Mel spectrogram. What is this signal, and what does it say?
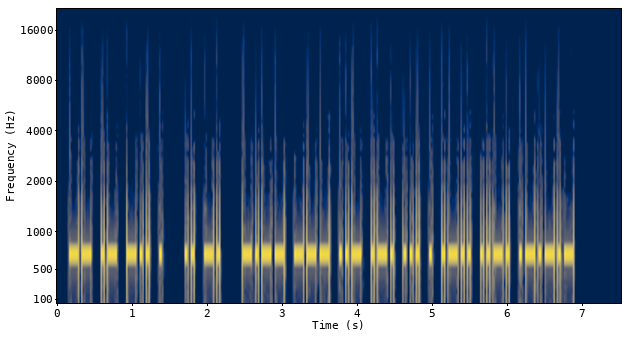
Morse code, heard as a keyed tone, about 28 wpm, 700 Hz. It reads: MADE IN YOURSELF.
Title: Sentences from Top 600 Words 28wpm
